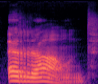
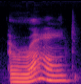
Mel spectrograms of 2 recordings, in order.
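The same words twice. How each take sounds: First: The R is rolled. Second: The R is a smooth English R.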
